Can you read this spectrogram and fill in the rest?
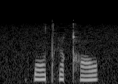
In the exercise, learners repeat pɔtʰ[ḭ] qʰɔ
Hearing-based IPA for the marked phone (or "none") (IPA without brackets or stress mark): i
